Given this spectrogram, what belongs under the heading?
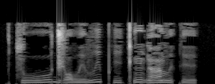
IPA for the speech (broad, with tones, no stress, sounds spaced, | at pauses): t͡s uː˨˦ d͡ʒ ɔ˨ β ɪ˨ v i˦ pʰ i˨ kʼ ĩ˦ ɗ ã˨˦ v ɪ˨ k ɪ˨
